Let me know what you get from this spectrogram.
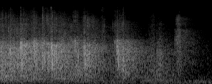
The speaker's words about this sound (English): You can all clap. Come on.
